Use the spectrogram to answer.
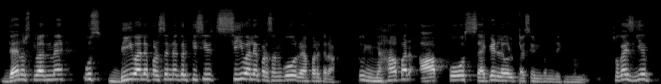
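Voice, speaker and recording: A man giving an energetic sales pitch for a referral income scheme, piling on hyped repetition.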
